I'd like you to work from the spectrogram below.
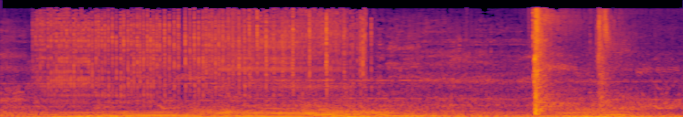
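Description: Arrows shot from a bow: two sharp, airy snaps about half a second apart, the second slightly softer, rising over a steady low rumbling background.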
